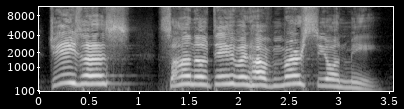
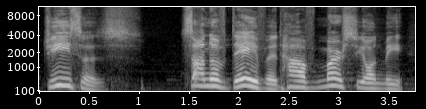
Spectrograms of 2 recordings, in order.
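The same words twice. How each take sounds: First: Full-voiced desperate shout, much higher and louder. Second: A calling plea for mercy, not yet full force; crying out. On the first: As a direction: cry out with everything you have. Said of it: "Even louder". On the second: Acted. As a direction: call out to Jesus, begging. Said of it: "so he cries out".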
